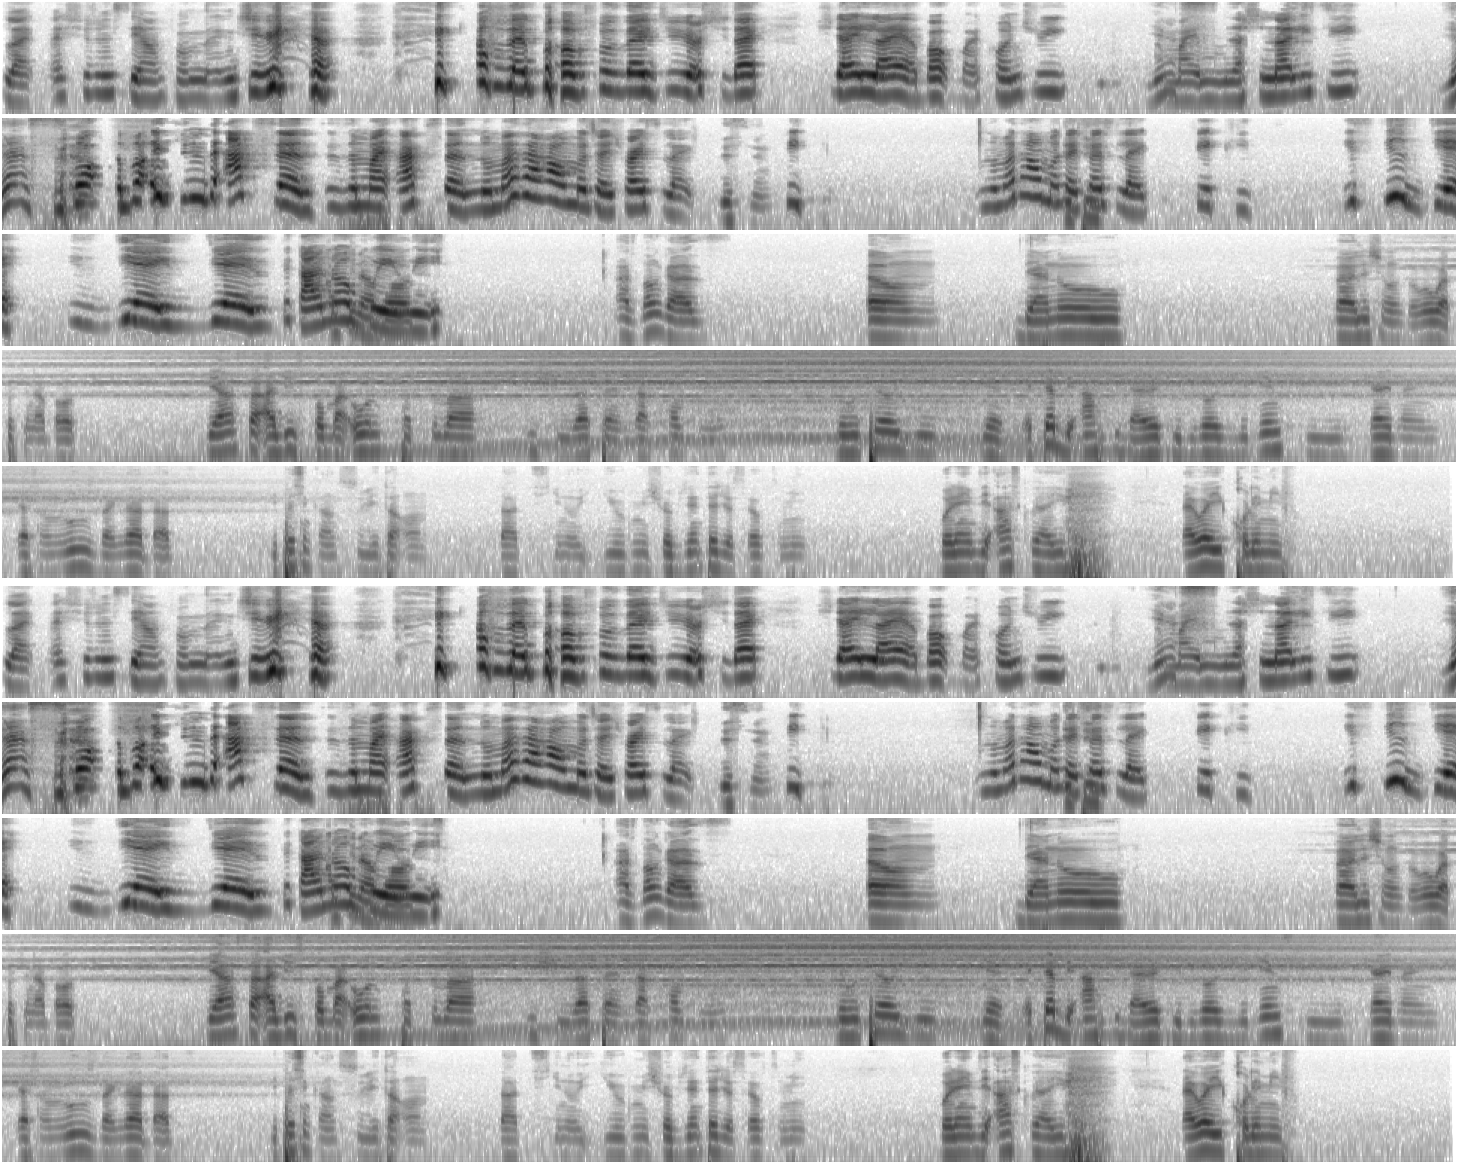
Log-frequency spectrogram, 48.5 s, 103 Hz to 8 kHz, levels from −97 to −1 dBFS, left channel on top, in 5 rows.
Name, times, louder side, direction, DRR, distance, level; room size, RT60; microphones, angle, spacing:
voice 1, 0.0-2.2 2.6-5.1 5.6-7.1 7.8-9.0 10.2-14.3 14.9-15.0 16.2-17.3 17.7-18.0 18.6-19.5 19.8-22.3, left 1 dB, 5° left, 0.5 m, -23 dB
voice 2, 7.6-8.1 9.6-10.3 14.5-14.8 16.8-17.0 21.5-22.1 23.5-24.1 25.2-25.6 26.2-26.9 28.3-29.6 30.4-32.3 32.6-33.9 34.6-35.3 35.6-39.9 40.7-41.6 42.1-44.1 45.0-46.2 46.6-47.4, right 2 dB, 40° right, 5.9 m, -34 dB
sound 1, 28.8-40.0, right 5 dB, 20° right, 3.6 m, -35 dB
open air
head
